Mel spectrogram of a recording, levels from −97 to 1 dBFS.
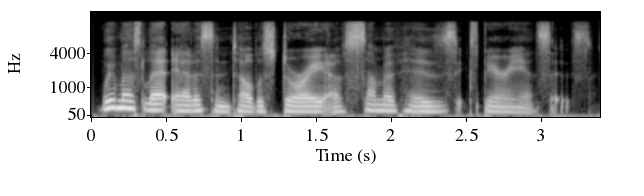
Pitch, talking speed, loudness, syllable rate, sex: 150 Hz, 210 wpm, -18 LUFS, 5.5 syllables/s, female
